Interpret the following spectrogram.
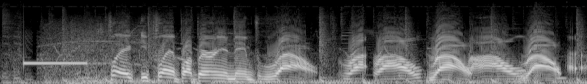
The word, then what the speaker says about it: Rao: You play a barbarian named Rao. Rao? Rao. How do you spell that? R-A-U. I thought his name was Kri. No, it's Rao.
